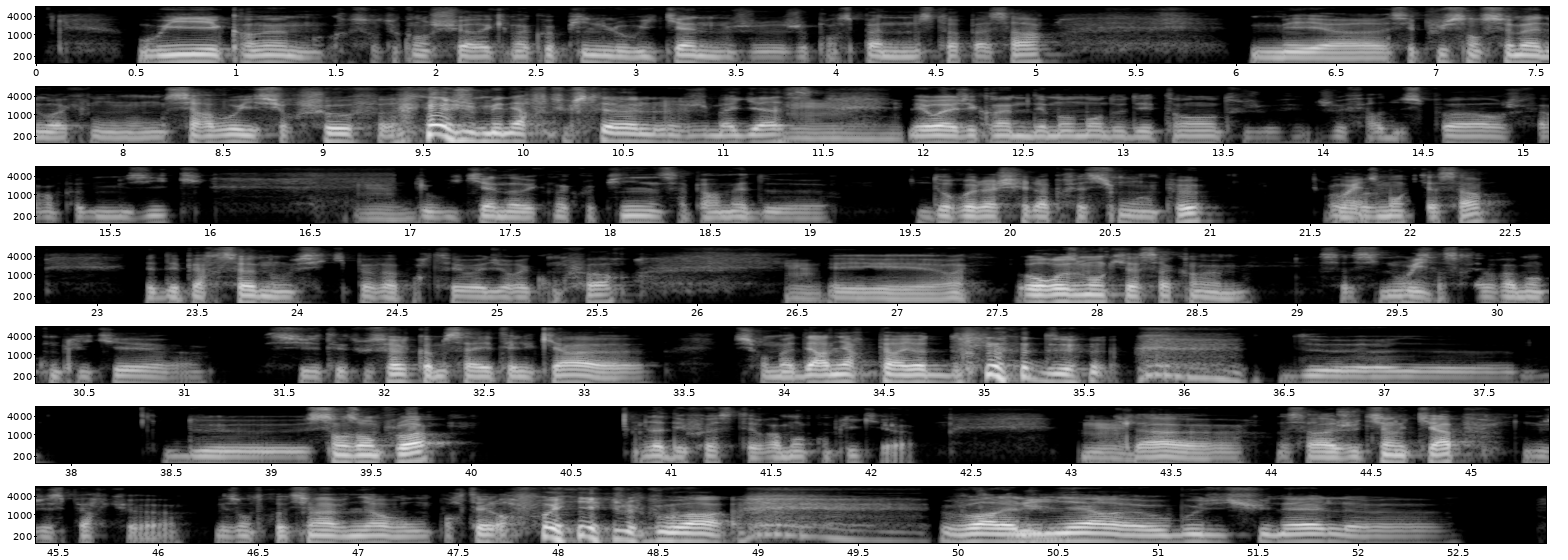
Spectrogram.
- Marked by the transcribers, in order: chuckle; laughing while speaking: "de"; stressed: "sans emploi"; laughing while speaking: "fruits"
- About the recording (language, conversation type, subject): French, advice, Comment as-tu vécu la perte de ton emploi et comment cherches-tu une nouvelle direction professionnelle ?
